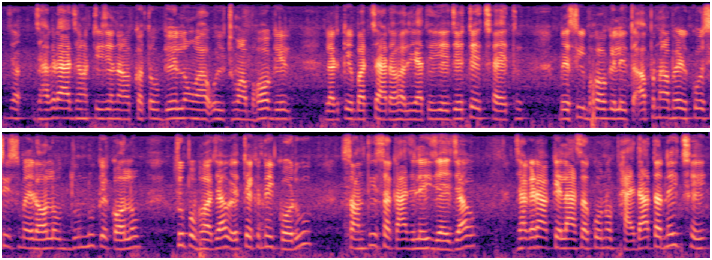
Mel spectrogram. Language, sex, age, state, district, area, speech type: Maithili, female, 60+, Bihar, Madhubani, rural, spontaneous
